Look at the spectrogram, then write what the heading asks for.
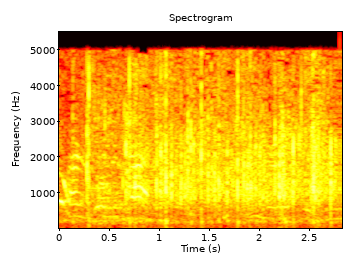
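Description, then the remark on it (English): A crowd at a class claps steadily and continuously, clapping as a sign of belief in the name of Jesus, a dense, bright patter of many hands, with voices calling out and cheering mixed in throughout. “Clap like you believe that right now in the name of Jesus.”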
